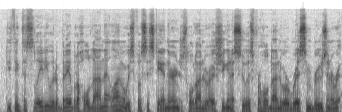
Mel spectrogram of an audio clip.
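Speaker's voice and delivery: fast, rushed indignant questions; rapid indignant. Real, not acted. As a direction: rattle them off in disbelief.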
